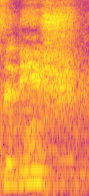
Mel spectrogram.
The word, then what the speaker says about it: Anish: nice my name is Aneesh like I said that's a ni sh pronounce Aneesh I am Indian and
